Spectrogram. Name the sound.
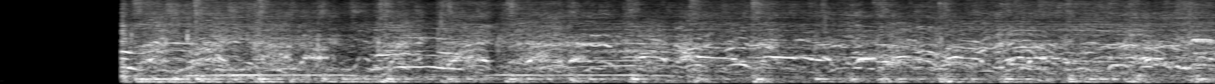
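crowd chanting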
